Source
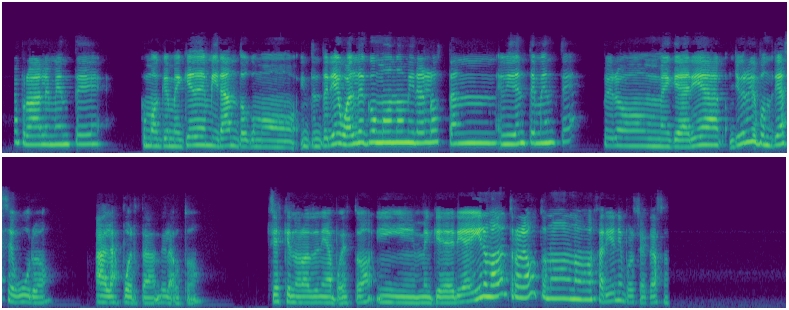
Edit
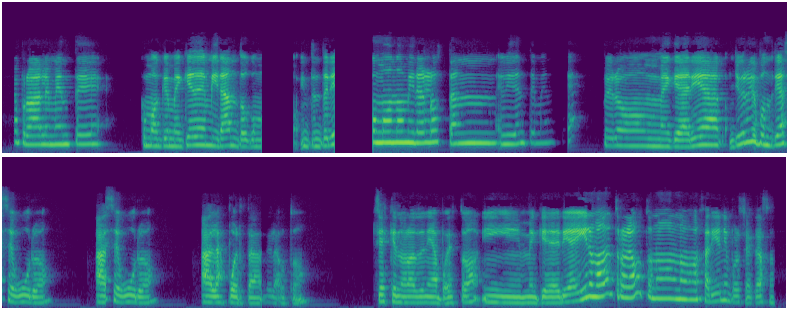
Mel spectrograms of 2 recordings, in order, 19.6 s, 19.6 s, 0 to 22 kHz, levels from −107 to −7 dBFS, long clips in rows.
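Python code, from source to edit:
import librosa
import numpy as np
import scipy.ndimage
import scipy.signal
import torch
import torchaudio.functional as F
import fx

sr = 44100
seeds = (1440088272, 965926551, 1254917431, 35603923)

y = fx.studio_fade_out(x, sr, start_s=5.79, length_s=1.28)
y = fx.edit(y, sr, fx.silence(start_s=3.24, length_s=0.4),
    fx.silence(start_s=4.15, length_s=0.48),
    fx.repeat(start_s=9.78, length_s=1.32, count=2),
    fx.fade_in_from(start_s=11.73, length_s=0.48, floor_db=-22.0), tone=tone)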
